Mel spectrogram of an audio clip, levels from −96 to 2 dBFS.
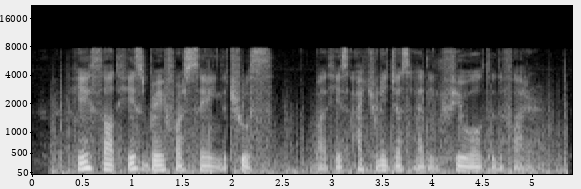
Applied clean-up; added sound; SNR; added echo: none; Wind; 13 dB; none.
